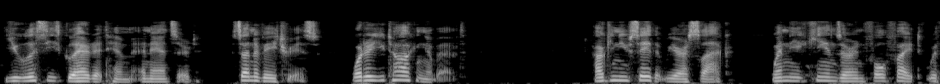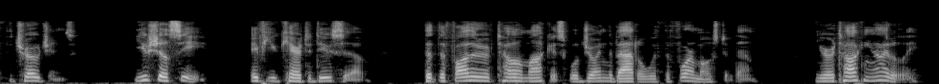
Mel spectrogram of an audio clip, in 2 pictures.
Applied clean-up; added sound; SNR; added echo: classical method Wiener filter.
